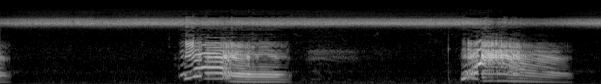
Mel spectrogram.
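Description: A deer stag bleating in distress as a Komodo dragon eats it alive: two long calls about three seconds apart, each lasting about a second and falling in pitch.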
